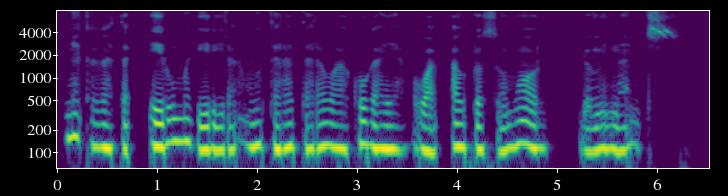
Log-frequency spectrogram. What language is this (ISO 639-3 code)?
kik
